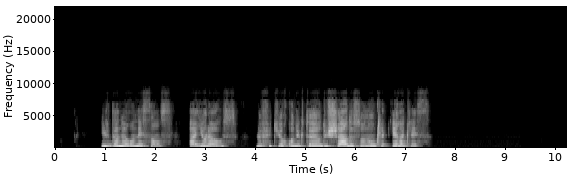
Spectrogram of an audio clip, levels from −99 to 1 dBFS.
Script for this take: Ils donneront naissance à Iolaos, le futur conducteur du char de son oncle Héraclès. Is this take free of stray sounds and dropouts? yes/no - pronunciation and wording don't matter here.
yes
